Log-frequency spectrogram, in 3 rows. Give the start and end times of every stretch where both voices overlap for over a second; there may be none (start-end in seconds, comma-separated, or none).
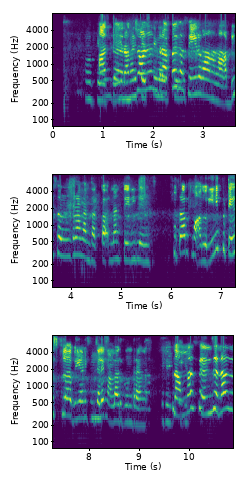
1.0-2.5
